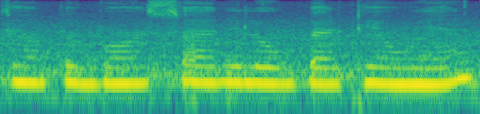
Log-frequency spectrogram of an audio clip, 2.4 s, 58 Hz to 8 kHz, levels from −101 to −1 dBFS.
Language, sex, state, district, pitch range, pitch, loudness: Hindi, female, Chhattisgarh, Raipur, 215-230 Hz, 225 Hz, -12 LUFS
